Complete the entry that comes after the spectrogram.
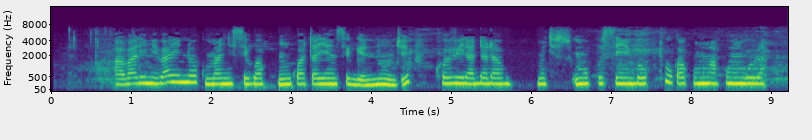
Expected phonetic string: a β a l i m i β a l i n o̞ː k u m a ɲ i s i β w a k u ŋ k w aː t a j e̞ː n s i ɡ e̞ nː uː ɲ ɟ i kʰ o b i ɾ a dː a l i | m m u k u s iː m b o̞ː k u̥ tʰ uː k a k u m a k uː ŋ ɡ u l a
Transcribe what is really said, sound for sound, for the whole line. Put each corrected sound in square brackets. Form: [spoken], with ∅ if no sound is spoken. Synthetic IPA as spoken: a β a l i m i β a l i n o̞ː k u m a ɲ i s i β w a k u ŋ k w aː t a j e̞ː n s i ɡ e̞ nː uː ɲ ɟ i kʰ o [v] i ɾ a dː a l [a] | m m u k u s iː m b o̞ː k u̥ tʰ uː k a k u m a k uː ŋ ɡ u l a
